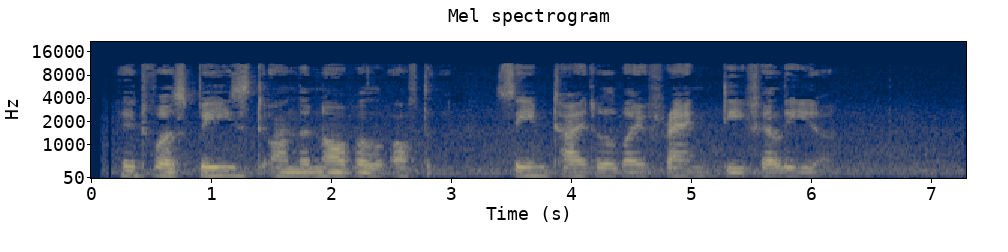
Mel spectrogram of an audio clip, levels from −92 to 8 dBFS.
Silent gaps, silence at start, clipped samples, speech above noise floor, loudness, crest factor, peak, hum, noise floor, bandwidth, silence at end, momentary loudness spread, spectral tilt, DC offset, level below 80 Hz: none; 0.25 s; under 0.1%; 23 dB; -30 LUFS; 22 dB; -10 dBFS; none; -53 dBFS; 11.5 kHz; 0.05 s; 10 LU; -4 dB/octave; under 0.1%; -74 dBFS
